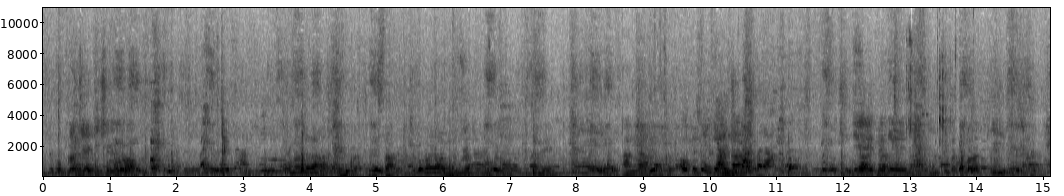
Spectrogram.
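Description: Several adult men and women talk and chatter nearby, voices overlapping.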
